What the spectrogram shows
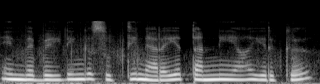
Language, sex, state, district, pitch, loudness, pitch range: Tamil, female, Tamil Nadu, Nilgiris, 220 Hz, -11 LUFS, 215-235 Hz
